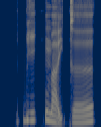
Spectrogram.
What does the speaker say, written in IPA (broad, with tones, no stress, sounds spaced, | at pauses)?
ɓ i˦˥ k̚ m a̰˧˨ j k əː˨˦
